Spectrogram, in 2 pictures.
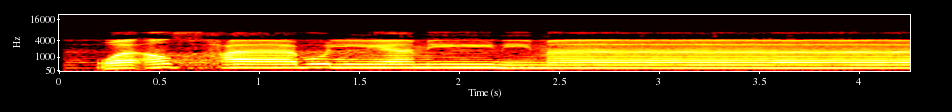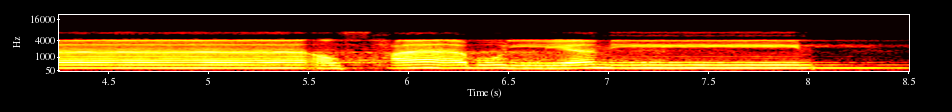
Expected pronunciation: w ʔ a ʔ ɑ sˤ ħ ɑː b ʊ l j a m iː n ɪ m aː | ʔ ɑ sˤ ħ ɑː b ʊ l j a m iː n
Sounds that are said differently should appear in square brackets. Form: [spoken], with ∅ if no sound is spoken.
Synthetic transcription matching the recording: w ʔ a ʔ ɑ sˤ ħ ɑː b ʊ l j a m iː n ɪ m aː | ʔ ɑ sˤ ħ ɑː b ʊ l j a m iː n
